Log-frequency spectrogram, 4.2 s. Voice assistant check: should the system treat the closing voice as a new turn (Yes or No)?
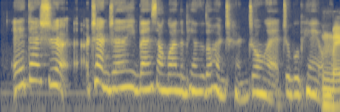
Yes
